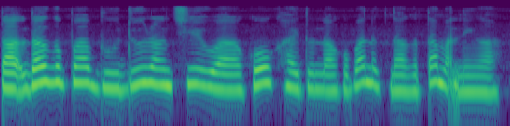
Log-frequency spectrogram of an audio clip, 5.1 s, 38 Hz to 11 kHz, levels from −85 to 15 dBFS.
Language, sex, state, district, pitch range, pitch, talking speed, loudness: Garo, female, Meghalaya, South Garo Hills, 195-255 Hz, 225 Hz, 95 wpm, -17 LUFS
